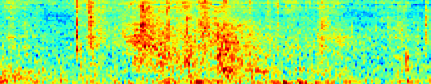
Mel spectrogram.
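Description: A few faint, irregular low knocks and light clicks over quiet room noise.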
